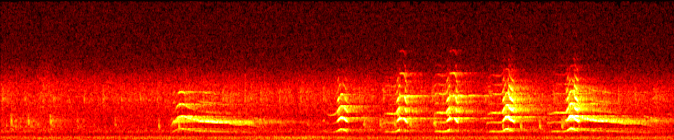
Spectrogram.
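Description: Bird calls over faint steady background hiss: one long falling call about two seconds in, then a run of short, clear rising calls about every half second, ending with another long falling call.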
